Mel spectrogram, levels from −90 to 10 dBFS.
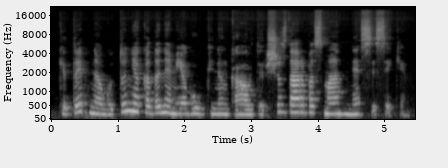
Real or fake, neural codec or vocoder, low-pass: real; none; 19.8 kHz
